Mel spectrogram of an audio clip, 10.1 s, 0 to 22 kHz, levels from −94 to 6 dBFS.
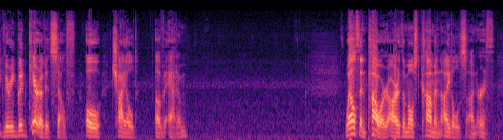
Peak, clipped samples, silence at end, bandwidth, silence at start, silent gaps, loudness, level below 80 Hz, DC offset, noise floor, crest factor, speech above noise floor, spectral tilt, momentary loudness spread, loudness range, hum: -2 dBFS; under 0.1%; 0.2 s; 16.5 kHz; 0 s; none; -17 LUFS; -56 dBFS; under 0.1%; -54 dBFS; 18 dB; 37 dB; -2.5 dB/octave; 14 LU; 16 LU; none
